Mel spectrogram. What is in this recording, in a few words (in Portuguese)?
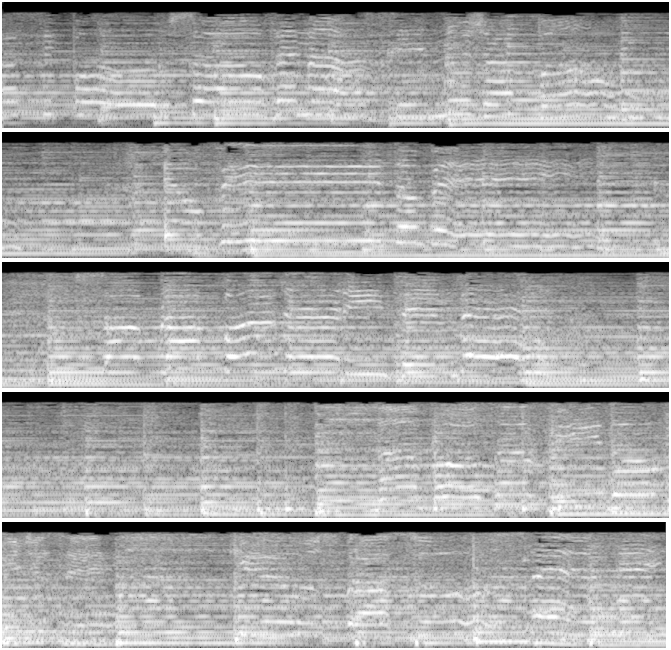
Ano Novo Filha Masculino; Telemensagens; Natal e Ano novo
